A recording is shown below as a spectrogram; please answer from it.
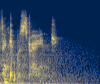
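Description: A woman whispering a few breathy words in the first second, fading as a music bed dies away beneath.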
